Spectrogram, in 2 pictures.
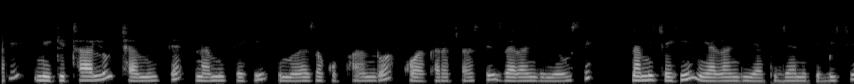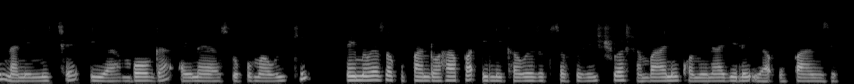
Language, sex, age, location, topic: Swahili, female, 25-35, Kisii, agriculture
